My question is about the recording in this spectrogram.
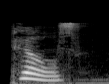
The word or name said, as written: pils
